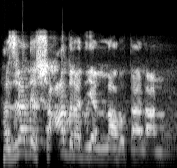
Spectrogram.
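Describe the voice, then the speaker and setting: Chanting preacher man, high bright voice. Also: animated. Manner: chanting, drawn-out melodic delivery that swells into shouted peaks. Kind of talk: sung Bengali sermon (waz).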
